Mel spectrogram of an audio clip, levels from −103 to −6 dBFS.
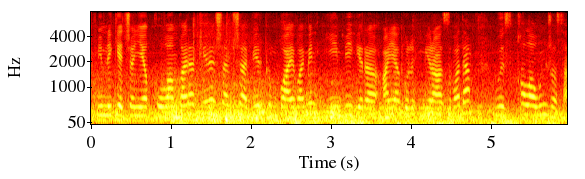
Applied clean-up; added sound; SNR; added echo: none; Thunder; -4 dB; none.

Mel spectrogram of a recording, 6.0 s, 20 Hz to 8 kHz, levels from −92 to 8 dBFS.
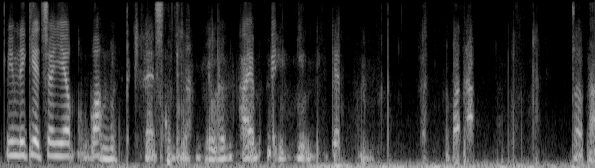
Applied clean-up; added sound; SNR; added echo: neural diffusion model UNIVERSE++.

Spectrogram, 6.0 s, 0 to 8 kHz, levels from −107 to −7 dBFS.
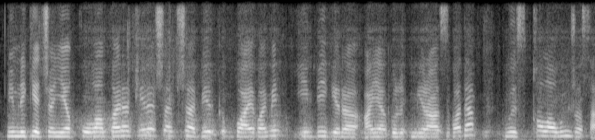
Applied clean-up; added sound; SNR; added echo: neural separator model SepFormer DNS4.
